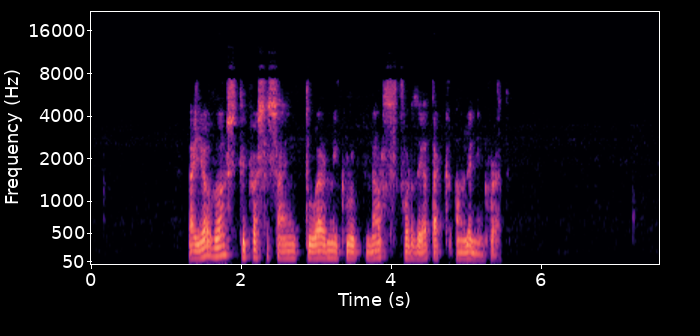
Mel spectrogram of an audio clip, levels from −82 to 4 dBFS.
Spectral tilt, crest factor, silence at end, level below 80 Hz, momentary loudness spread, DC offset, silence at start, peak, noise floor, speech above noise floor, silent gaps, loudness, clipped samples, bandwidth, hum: -4.5 dB/octave; 20 dB; 2.15 s; -70 dBFS; 8 LU; under 0.1%; 1.3 s; -2 dBFS; -70 dBFS; 50 dB; none; -20 LUFS; under 0.1%; 9.4 kHz; none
